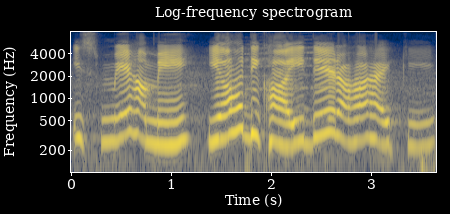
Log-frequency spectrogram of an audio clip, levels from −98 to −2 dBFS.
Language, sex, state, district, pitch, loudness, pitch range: Hindi, female, Punjab, Pathankot, 270 Hz, -11 LUFS, 245-300 Hz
